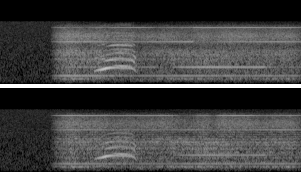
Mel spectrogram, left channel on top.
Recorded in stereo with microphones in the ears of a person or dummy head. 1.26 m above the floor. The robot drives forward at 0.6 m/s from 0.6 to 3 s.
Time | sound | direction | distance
0.9 | a scream | 85° left | ?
